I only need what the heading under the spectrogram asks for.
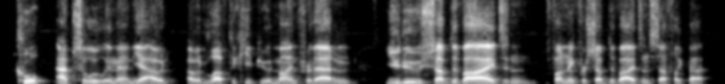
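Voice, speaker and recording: The speech comes at a very fast pace with hardly any pauses, monotone and flat, in a New Jersey accent. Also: man, fairly low pitch for a man. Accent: New Jersey American. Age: 20s. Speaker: real estate investor. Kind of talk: casual chat. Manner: casual, halting.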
